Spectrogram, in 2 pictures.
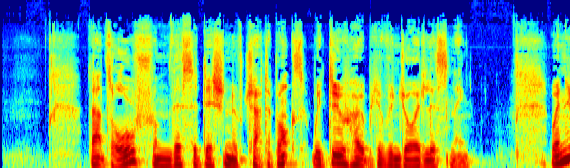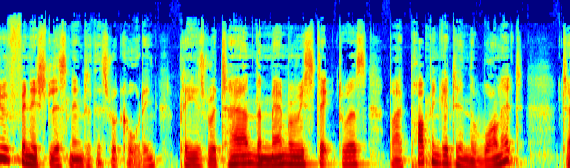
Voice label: Closing Announcement; Chatterbox; Norwich Evening News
